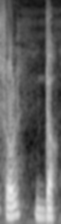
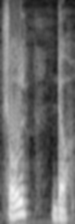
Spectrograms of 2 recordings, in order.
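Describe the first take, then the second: Both takes have the same delivery.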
